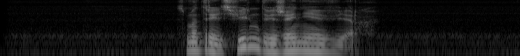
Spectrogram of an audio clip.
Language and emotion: Russian, neutral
